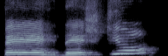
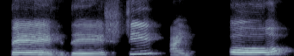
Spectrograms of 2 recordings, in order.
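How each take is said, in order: First: Slow "perdeste-o" ending in one syllable, tio; final vowels joined. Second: "Perdeste" in syllables, then a separate loud "o"; vowels kept apart. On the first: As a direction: merge the "te" and "o" of "perdeste-o". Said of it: "Não, vai ficar". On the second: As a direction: detach the final "o" from "Perdeste" with a pause. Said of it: "Eu não vou bo-, dividir". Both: Shown as a demonstration.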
